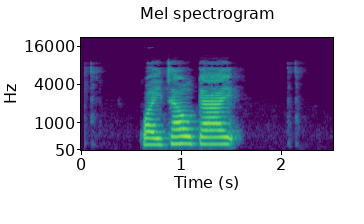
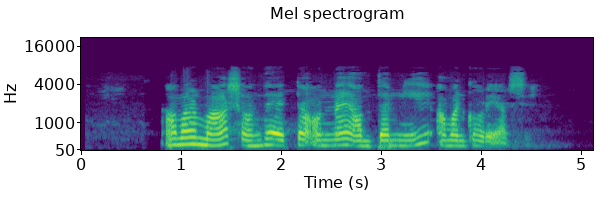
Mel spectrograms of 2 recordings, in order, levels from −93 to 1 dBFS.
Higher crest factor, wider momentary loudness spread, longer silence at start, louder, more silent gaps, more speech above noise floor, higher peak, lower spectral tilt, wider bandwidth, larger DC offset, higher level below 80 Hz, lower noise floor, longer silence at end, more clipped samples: about the same, 18 dB vs 14 dB; about the same, 8 LU vs 10 LU; second, 0.6 s vs 0.85 s; second, -18 LUFS vs -15 LUFS; neither; second, 43 dB vs 51 dB; about the same, -4 dBFS vs -2 dBFS; second, -3 dB/octave vs -7 dB/octave; first, 9.8 kHz vs 6.8 kHz; neither; second, -74 dBFS vs -62 dBFS; second, -60 dBFS vs -65 dBFS; first, 1 s vs 0.7 s; neither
